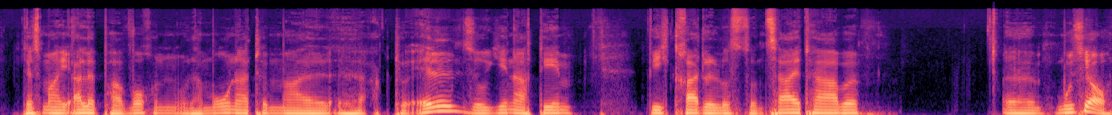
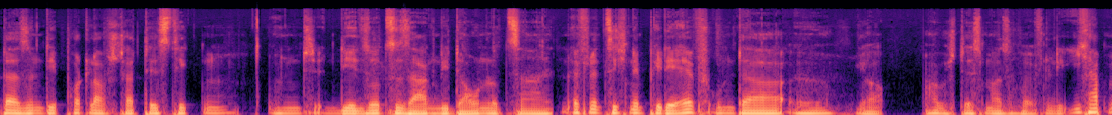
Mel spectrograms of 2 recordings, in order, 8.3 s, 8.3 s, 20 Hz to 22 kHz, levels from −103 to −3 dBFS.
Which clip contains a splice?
second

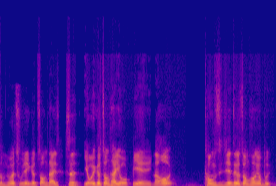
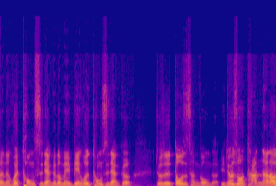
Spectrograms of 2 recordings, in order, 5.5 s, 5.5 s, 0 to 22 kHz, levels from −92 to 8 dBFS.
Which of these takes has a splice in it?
first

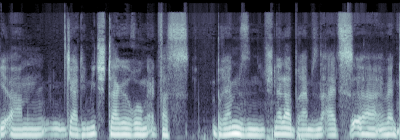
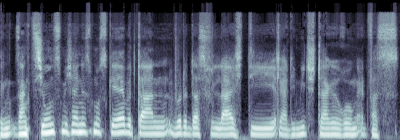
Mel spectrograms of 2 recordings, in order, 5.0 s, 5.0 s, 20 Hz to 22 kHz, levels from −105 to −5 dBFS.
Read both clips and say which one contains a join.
second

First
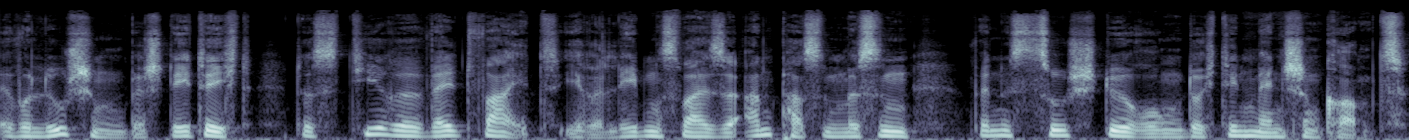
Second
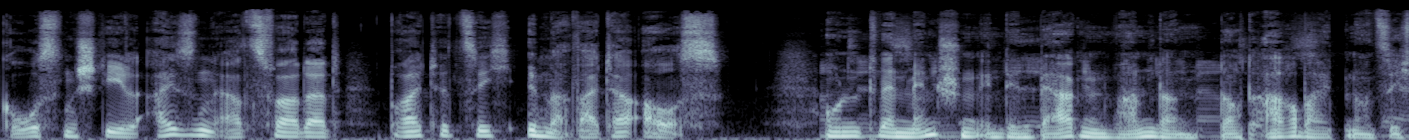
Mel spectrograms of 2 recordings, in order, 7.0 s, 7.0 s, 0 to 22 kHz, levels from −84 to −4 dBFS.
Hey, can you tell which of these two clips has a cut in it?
second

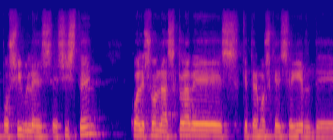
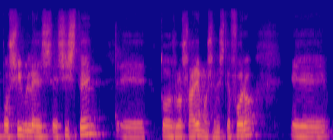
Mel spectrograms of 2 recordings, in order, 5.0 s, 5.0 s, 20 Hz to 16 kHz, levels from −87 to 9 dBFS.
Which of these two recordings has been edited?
second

